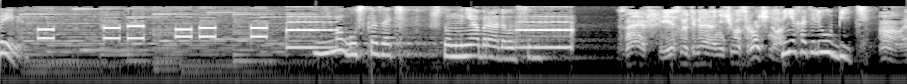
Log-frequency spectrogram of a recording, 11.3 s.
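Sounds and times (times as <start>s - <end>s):
speech: 0.0s - 2.3s, 4.0s - 7.0s, 7.8s - 11.3s
touch-tone beeps of a telephone number being dialed: 0.5s - 0.7s, 1.3s - 4.2s, 6.4s - 7.2s
low hum: 2.3s - 11.3s.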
